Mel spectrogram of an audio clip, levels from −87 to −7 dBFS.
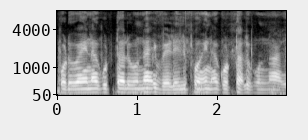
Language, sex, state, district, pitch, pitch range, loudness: Telugu, male, Telangana, Mahabubabad, 125 Hz, 120-130 Hz, -15 LUFS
